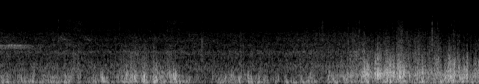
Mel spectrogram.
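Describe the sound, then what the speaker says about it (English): Strong wind gusting across a railway platform at Leicester station, a broadband roar buffeting the microphone continuously and building louder toward the end, with no talk. "it's really windy"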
